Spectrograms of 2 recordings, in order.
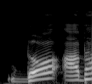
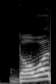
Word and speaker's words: दुआ: है, लेकिन यहाँ पे देखिए द आधा होता है और व पूरा होता है, तब इसको पढ़ते हैं दुआ। दुआ, दवा नहीं पढ़िएगा, दुआ दुआ इस तरह से रहेगा।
